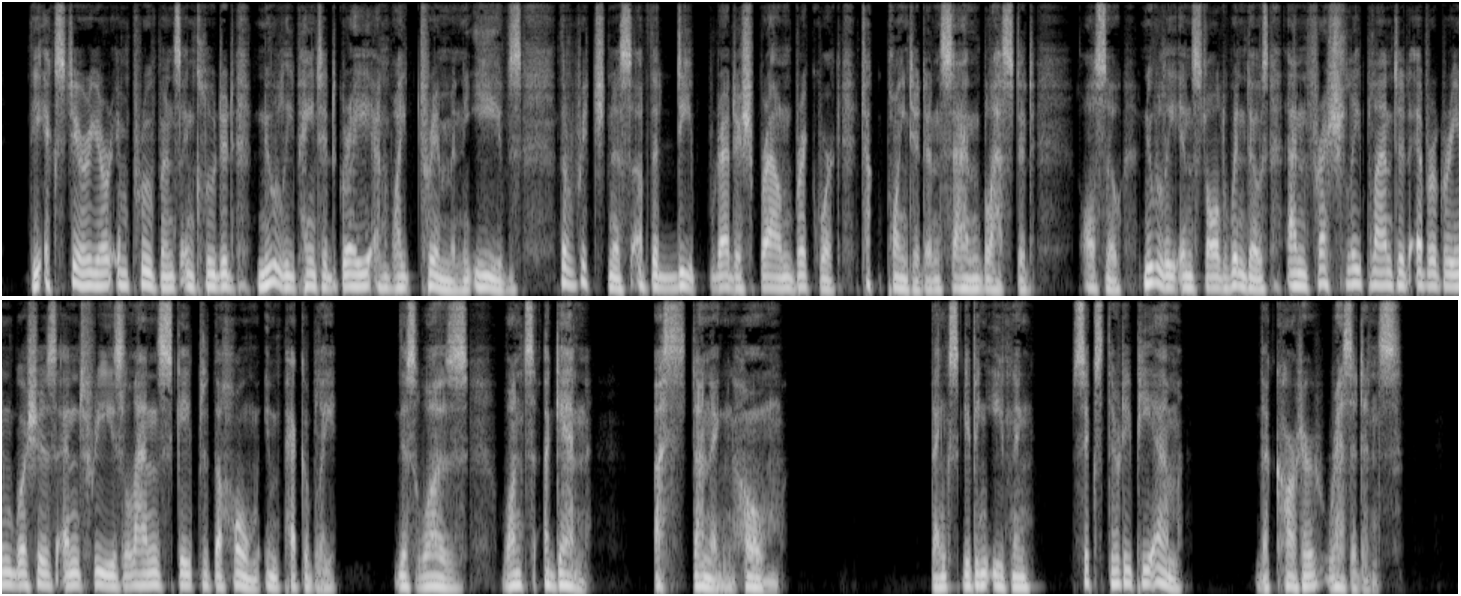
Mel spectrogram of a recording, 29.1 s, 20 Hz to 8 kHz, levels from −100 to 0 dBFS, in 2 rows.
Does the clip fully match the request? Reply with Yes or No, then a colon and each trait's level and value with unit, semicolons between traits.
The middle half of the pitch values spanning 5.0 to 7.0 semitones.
No: average, 3.8 semitones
